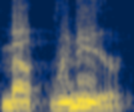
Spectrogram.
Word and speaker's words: Mount Rainier: r-a-i-n-i-e-r well if you're in washington state it's pronounced mount rainier if you're in monaco the royal family those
